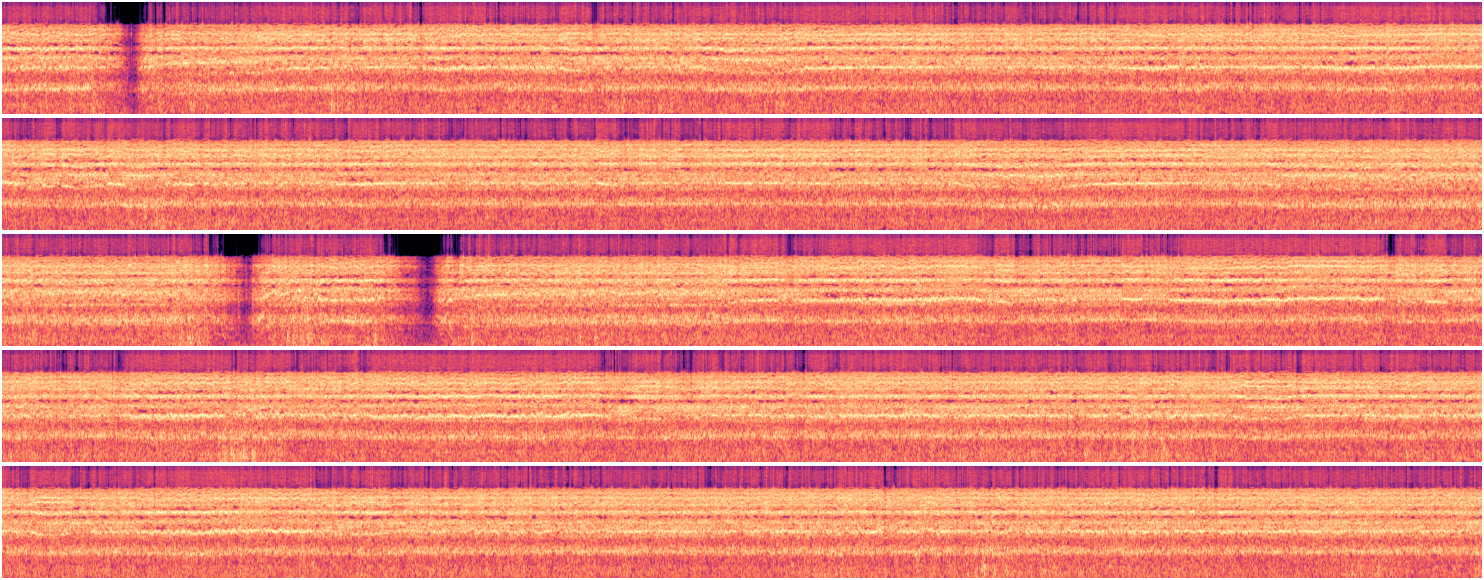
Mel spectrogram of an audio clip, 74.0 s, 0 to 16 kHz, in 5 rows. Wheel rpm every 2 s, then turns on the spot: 140, 210, 230, 220, 230, 230, 230, 220, 230, 230, 230, 230, 220, 230, 210, 190, 140, 160, 210, 220, 230, 220, 230, 220, 220, 220, 230, 230, 230, 230, 220, 230, 230, 230, 230, 230, 230.
none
